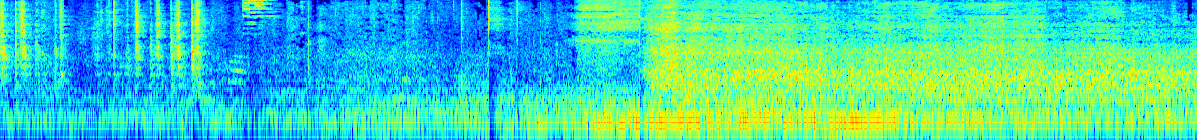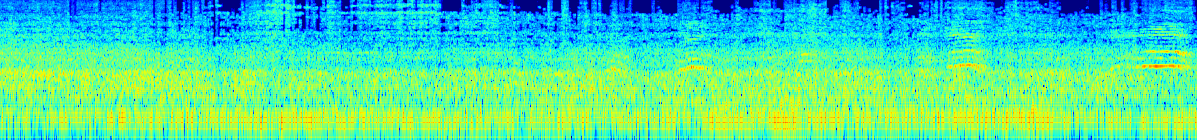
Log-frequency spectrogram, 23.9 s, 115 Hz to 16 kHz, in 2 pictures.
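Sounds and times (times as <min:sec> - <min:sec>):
gas torch flame hissing: 0:03.7 - 0:23.1.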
